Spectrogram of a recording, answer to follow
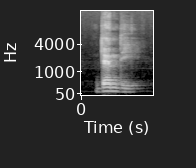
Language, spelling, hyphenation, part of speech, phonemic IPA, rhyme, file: Dutch, dandy, dan‧dy, noun, /ˈdɛn.di/, -ɛndi, Nl-dandy.ogg
- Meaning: dandy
